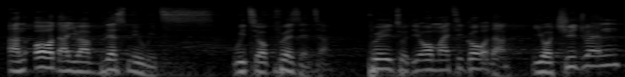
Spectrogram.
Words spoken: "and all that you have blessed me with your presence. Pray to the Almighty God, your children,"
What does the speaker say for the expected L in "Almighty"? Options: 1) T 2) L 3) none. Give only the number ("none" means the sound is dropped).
2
